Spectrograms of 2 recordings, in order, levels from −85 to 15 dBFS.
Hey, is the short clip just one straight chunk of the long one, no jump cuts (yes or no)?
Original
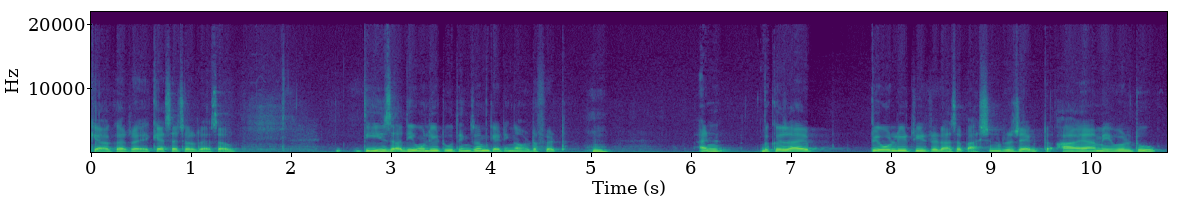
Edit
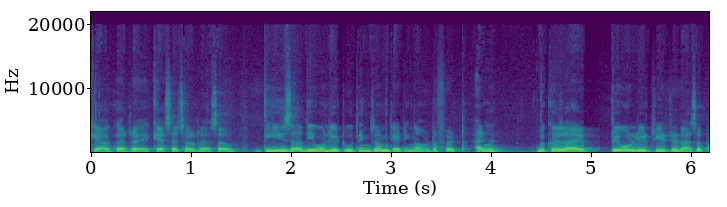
no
